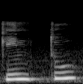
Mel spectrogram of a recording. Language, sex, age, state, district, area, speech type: Bengali, male, 18-30, West Bengal, Howrah, urban, spontaneous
